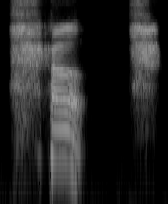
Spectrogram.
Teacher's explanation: ये अदा होता है हलक के नीचे वाले हिस्से से, बॉटम ऑफ द थ्रोट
